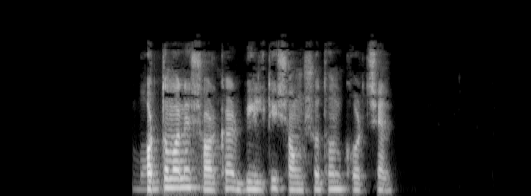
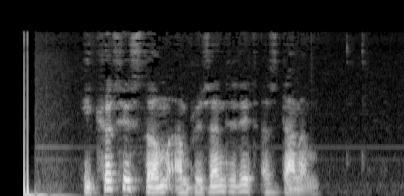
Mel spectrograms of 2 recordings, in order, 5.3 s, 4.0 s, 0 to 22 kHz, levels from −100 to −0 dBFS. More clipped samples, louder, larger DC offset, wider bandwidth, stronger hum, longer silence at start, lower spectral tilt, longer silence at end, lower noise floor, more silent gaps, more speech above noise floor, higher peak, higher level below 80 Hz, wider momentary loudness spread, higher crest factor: neither; second, -23 LUFS vs -19 LUFS; neither; second, 9.4 kHz vs 11.5 kHz; neither; first, 1.4 s vs 0.25 s; second, -5 dB/octave vs -8 dB/octave; first, 1.4 s vs 0.9 s; first, under -90 dBFS vs -62 dBFS; neither; first, over 68 dB vs 45 dB; about the same, 0 dBFS vs 0 dBFS; second, -64 dBFS vs -40 dBFS; about the same, 9 LU vs 10 LU; first, 26 dB vs 18 dB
